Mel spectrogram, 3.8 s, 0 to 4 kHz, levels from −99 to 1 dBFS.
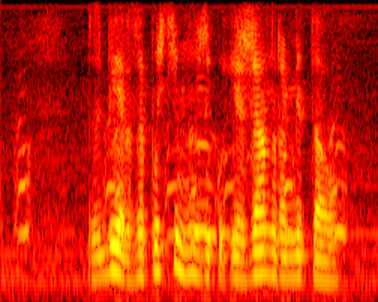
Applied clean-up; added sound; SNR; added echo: none; Dog; 10 dB; none.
